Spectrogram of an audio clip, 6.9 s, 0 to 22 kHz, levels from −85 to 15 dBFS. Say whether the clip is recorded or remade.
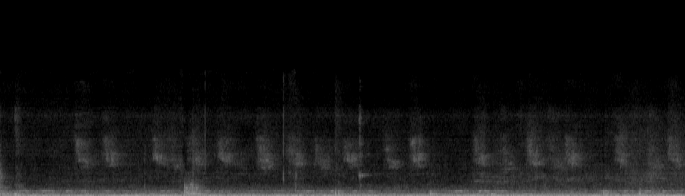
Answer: remade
